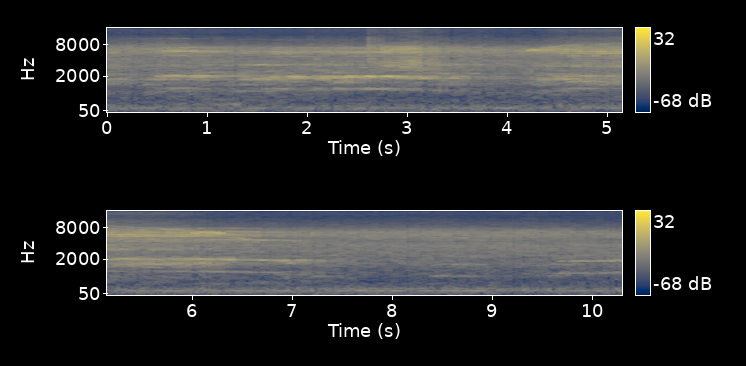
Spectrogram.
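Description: Steady, high-pitched trilling calls of small animals, several overlapping tones held for seconds at a time, over a faint low hum.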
